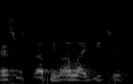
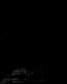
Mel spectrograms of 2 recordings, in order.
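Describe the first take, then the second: First: Higher, soft voice; coy high reply. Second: Very quiet, low voice; soft confession. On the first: Man replying to woman on his chest, coy high reply. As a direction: answer softly, pitched up. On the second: Woman confessing to the man while lying down, soft confession. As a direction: murmur it low, barely audible. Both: Retold or imitated.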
